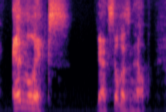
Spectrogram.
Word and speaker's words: NLiX: and members of the still super easy to pronounce n-l-i-x or as the kids are saying n-links yeah it still doesn't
